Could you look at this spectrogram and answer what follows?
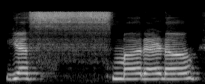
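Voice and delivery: slow chant, यस with the स held onto स्मरण; joined s sound. Shown as a demonstration. Teacher drilling the joined स, slow chant. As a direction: stretch यस into स्मरण, keeping the स linked. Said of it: "बाद वाला स यहाँ पर भी जोड़े रखना है".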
